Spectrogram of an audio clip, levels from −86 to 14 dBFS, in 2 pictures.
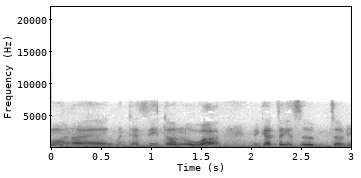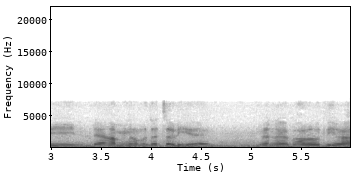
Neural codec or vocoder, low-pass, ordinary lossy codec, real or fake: codec, 24 kHz, 0.9 kbps, WavTokenizer, medium speech release version 2; 7.2 kHz; none; fake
